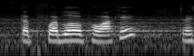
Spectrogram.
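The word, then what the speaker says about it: Pojoaque: that we are on the homelands of the Powake. Did I say it right? The Pueblo of Powake.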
